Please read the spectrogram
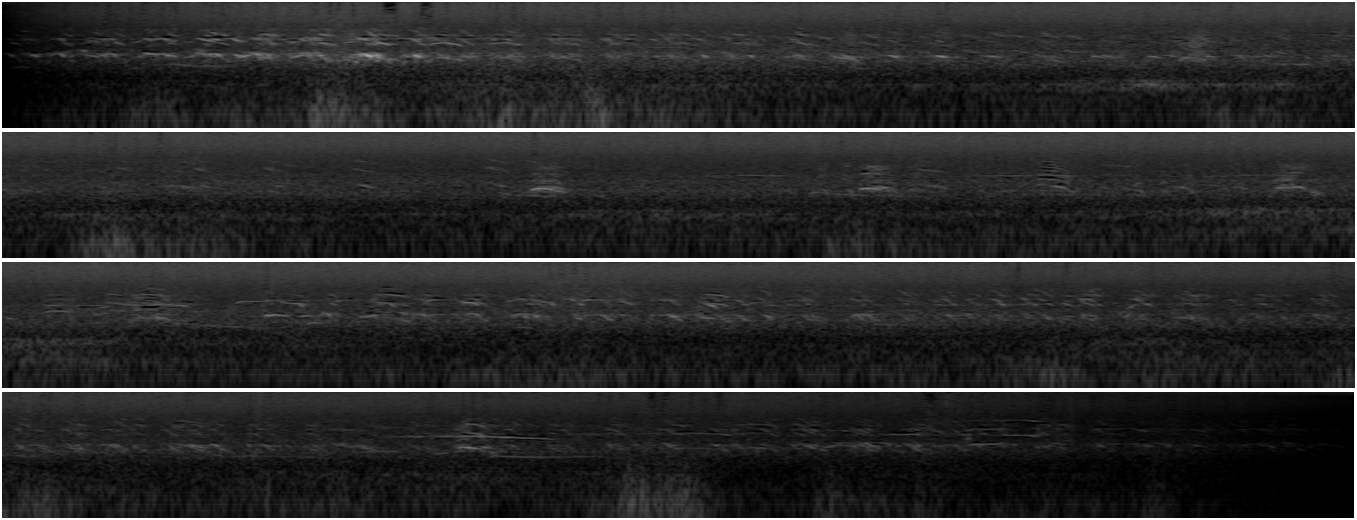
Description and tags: Gulls at Moelfre
The sound of Herring gulls off Ynys Moelfre Anglesey
Coast, Seashore, Birdsong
